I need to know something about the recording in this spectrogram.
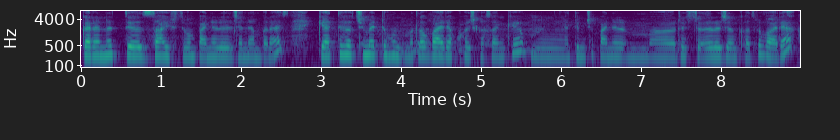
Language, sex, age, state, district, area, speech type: Kashmiri, female, 30-45, Jammu and Kashmir, Anantnag, rural, spontaneous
